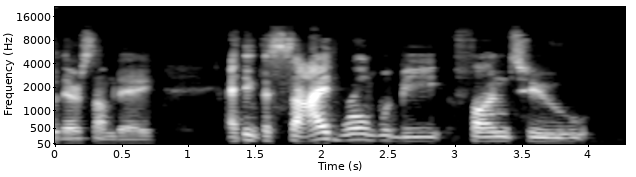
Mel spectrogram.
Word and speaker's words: Scythe: Okay, and I love that you pronounced it right. Scythe.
